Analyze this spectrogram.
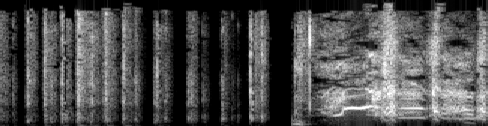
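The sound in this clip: Typing on computer keyboards: a quick, irregular flurry of crisp key clicks, followed by a louder, denser burst of sound.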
